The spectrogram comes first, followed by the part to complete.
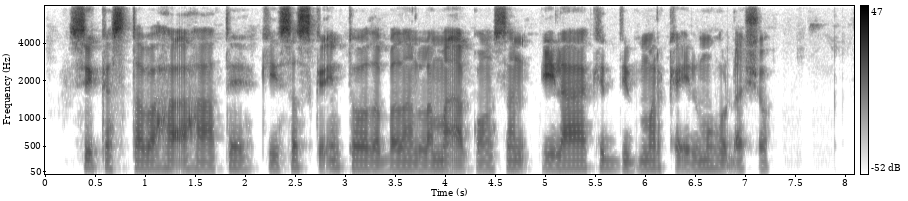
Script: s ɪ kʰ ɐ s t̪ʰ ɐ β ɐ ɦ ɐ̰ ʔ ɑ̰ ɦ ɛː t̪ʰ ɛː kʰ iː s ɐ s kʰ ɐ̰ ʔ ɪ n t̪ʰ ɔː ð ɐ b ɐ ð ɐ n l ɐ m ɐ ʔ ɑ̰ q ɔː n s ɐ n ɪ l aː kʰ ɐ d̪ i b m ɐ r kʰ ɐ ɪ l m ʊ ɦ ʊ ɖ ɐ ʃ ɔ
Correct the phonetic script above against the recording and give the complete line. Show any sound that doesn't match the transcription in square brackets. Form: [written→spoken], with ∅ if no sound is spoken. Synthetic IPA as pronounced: s ɪ kʰ ɐ s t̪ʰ ɐ β ɐ ɦ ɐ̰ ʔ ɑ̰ ɦ [ɛː→aː] t̪ʰ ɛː kʰ iː s ɐ s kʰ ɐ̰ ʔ ɪ n t̪ʰ ɔː ð ɐ b ɐ ð ɐ n l ɐ m ɐ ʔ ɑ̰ q ɔː n s ɐ n ɪ l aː kʰ ɐ d̪ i b m ɐ r kʰ ɐ ɪ l m ʊ ɦ ʊ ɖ ɐ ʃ ɔ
